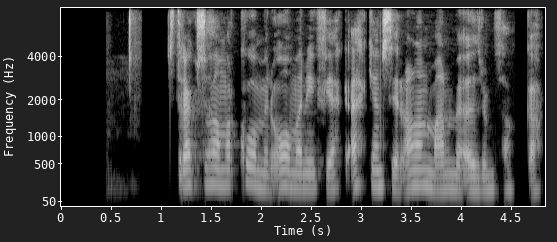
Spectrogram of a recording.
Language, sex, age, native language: Icelandic, female, 30-39, Icelandic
